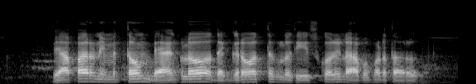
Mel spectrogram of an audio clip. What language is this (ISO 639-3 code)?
tel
